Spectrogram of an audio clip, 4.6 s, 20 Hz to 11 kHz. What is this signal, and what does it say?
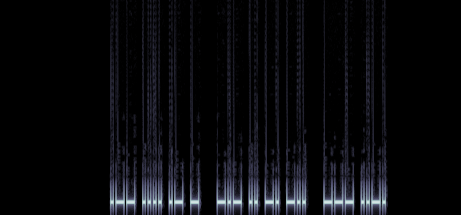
Morse code, heard as a keyed tone, about 44 wpm, 700 Hz. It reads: WHAT KIND OF
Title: Sets of 3 Words 45wpm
